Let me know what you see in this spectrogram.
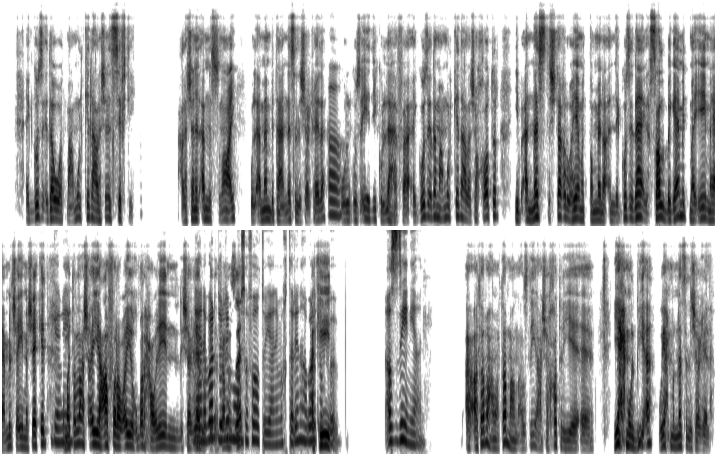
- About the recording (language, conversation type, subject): Arabic, podcast, احكيلي عن لحظة حسّيت فيها بفخر كبير؟
- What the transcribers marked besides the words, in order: in English: "الsafety"; other background noise; tapping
